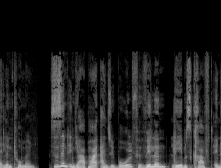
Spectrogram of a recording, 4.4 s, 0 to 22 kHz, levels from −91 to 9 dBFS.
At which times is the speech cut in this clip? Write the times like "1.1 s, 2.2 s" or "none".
0.9 s, 3.4 s

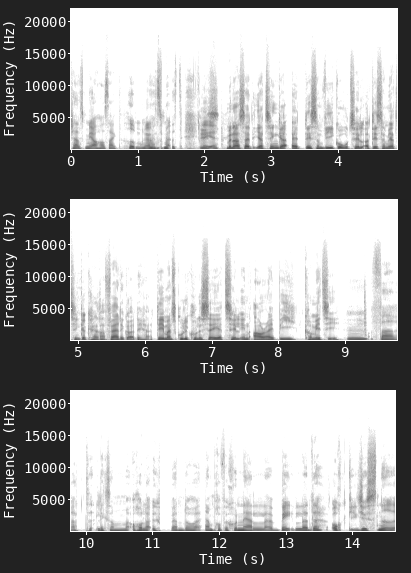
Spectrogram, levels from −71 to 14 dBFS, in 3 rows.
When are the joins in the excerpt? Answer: 1.9 s, 9.4 s, 11.7 s

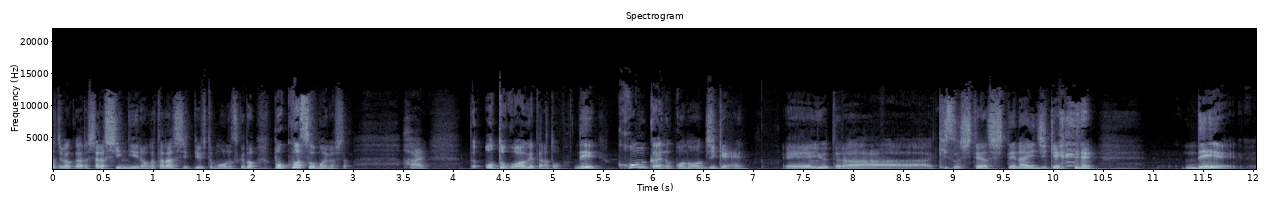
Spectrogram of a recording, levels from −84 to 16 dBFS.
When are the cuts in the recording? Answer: none

